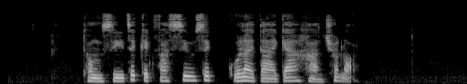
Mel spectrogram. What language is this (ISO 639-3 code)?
yue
